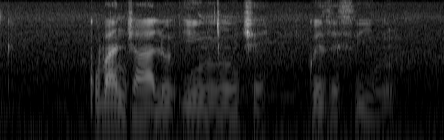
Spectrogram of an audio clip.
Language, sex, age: Xhosa, male, 18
